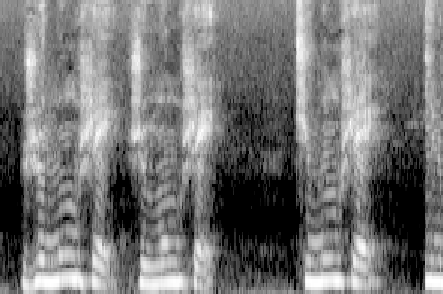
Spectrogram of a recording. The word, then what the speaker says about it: mangeais: بالنسبة لهذا الأ هو فقط كي ألفظ الجي ألفظ الجي pardon ألفظ la lettre G je mangeais, je mangeais, tu mangeais, il mangeait. لأن G مع A تلفظ G.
